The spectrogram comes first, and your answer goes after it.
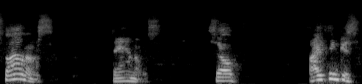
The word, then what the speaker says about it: Thanos: Or is it, it's not Tahanos, so he's not Greek, right? Tahanos? No. Okay, so he's Thanos.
